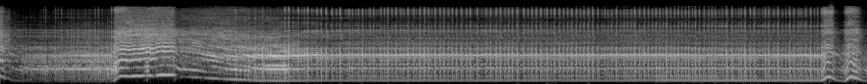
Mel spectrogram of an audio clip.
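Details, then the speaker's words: RC nitro engine in an RW monster truck after leaning the low end and richening the top: after a short blip the revs hang high then sag slowly to a steady buzzing idle; idle hang, idle gap too wide. "there what kind of idols up a little bit and then drop lets tell me the low-speed needle or the excuse me the idle gap is a little too wide"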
